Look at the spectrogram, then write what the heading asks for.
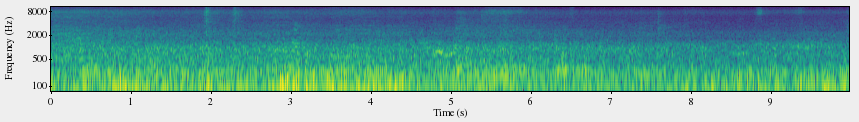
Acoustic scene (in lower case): street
